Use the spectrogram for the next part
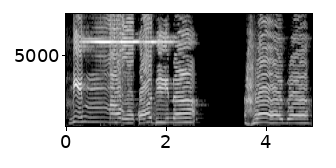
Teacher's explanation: Jadi ditahan, enggak boleh mingkem. Mulutnya tetap terbuka ya. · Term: bacaan sakta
